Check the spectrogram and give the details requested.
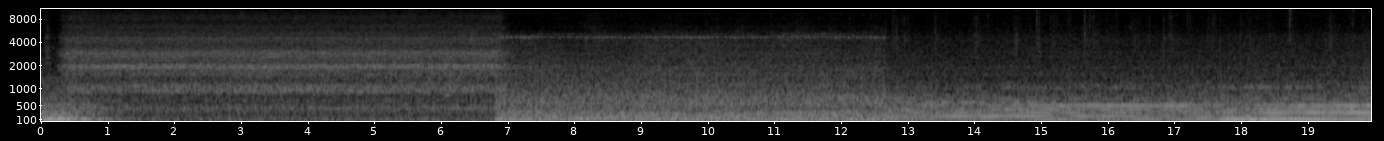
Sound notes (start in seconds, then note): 0.2 steam hissing from smokestack; 7.0 tractor squeaks; 13.0 power lines humming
